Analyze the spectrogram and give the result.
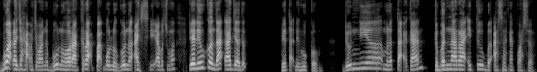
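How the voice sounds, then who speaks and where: A speaker with a Malaysian Malay accent delivers a history lecture in an animated, rhetorical style, regularly checking in with the audience through quick questions. The voice sits at an average pitch and is recorded close, with a dry sound and little room echo. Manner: animated, rhetorical, often prompting listeners with "eh?" and "ha?".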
